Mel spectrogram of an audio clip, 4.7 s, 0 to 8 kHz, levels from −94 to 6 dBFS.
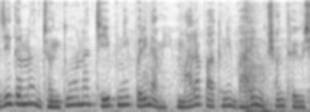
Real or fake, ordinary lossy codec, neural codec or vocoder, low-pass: real; none; none; none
